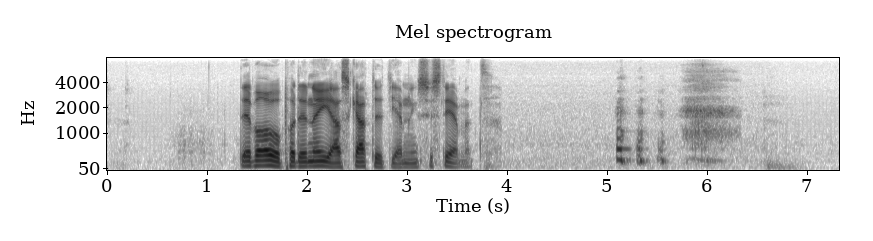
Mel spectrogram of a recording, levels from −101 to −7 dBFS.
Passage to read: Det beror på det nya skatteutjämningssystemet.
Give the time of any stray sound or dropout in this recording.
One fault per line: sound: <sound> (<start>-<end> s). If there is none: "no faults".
sound: laugh (5.1-6.4 s)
